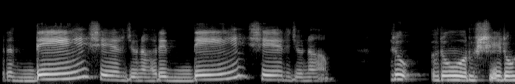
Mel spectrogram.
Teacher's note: ಧೇ ಅಲ್ಲ ಯಾಕಂದ್ರೆ ಮಹಾಪ್ರಾಣ ಇಲ್ಲ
